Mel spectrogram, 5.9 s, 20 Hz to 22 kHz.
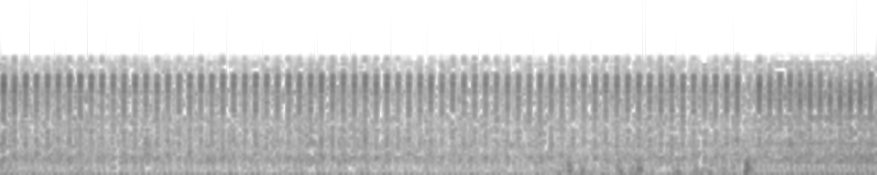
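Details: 1999 Daewoo Nubira 2.0L DOHC U20SED at idle: fast, even ticking with an occasional uneven beat, a misfire; owner suspects weak spark from the DIS direct-ignition coil but is not sure.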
